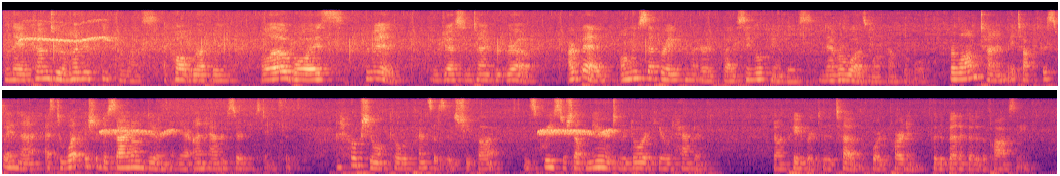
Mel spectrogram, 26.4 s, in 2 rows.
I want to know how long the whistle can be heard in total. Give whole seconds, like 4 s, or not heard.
3 s.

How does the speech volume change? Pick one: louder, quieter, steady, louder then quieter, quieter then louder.
quieter.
